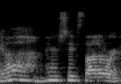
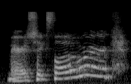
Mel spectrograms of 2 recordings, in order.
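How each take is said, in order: First: It is said in a weary, complaining tone. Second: It is said in a cheerful, smiling tone.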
